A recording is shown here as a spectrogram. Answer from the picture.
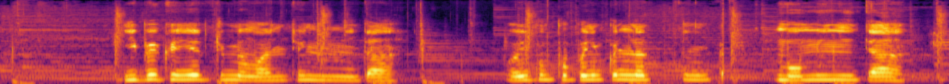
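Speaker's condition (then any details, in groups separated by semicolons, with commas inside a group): Cerebral palsy; brain lesion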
